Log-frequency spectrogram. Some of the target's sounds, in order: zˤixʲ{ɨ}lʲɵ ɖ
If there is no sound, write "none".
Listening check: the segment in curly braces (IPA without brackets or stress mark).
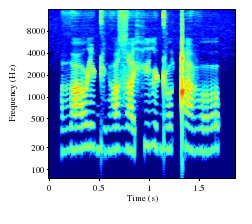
ʉ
